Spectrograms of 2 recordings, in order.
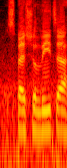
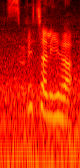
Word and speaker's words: specialità: Specialita, how do you say it really in Italian? Mignon specialita. Specialita.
